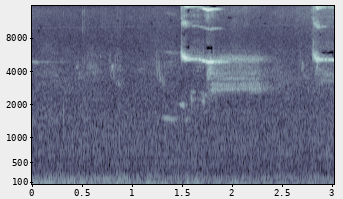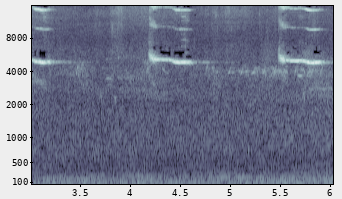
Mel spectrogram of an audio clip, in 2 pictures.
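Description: An agitated bird in the tree giving short, sharp, high calls that drop in pitch, repeated about every second and a half, over a low rumble.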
